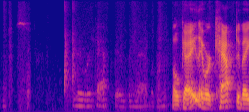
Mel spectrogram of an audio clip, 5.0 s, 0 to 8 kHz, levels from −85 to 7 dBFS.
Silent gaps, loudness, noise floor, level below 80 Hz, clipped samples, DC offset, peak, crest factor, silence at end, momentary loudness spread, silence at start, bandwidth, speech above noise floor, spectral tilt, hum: none; -18 LUFS; -68 dBFS; -70 dBFS; under 0.1%; under 0.1%; 0 dBFS; 22 dB; 0 s; 26 LU; 1.3 s; 8 kHz; 47 dB; -5 dB/octave; none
